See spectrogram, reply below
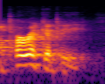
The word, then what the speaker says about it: pericope: Each one of those little stories is called a pericope. Do you need me to spell that for you? – Yeah. – Okay. P-E-R-I-C-O-P-E.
